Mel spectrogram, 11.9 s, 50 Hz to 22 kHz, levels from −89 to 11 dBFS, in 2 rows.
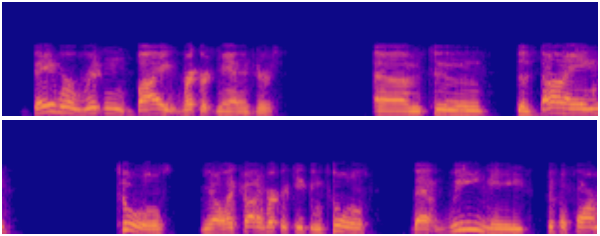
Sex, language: male, English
